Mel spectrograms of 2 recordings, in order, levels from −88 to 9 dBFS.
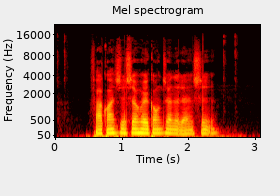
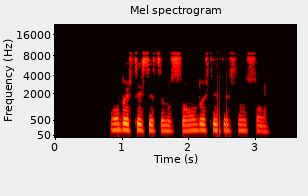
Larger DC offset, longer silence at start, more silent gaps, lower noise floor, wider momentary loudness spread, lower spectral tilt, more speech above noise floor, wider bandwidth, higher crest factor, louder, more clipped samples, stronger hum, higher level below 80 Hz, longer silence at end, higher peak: neither; second, 0.55 s vs 0.85 s; neither; second, -51 dBFS vs under -90 dBFS; second, 8 LU vs 12 LU; first, -6.5 dB/octave vs -4.5 dB/octave; second, 30 dB vs over 54 dB; first, 14.5 kHz vs 9.6 kHz; about the same, 18 dB vs 18 dB; first, -22 LUFS vs -36 LUFS; neither; neither; first, -40 dBFS vs -76 dBFS; about the same, 0.45 s vs 0.45 s; first, -4 dBFS vs -18 dBFS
